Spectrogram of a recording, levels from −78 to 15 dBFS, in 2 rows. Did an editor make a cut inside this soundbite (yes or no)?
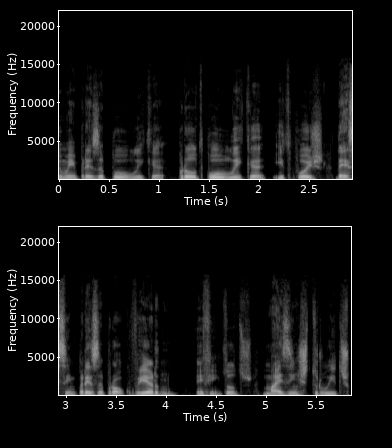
yes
